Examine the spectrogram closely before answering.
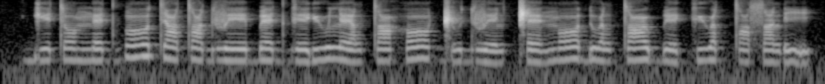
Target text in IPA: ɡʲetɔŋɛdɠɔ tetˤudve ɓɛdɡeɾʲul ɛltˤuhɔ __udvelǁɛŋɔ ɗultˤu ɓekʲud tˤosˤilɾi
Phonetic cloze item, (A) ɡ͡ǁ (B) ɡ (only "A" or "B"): A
